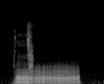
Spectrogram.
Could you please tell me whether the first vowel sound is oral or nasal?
oral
